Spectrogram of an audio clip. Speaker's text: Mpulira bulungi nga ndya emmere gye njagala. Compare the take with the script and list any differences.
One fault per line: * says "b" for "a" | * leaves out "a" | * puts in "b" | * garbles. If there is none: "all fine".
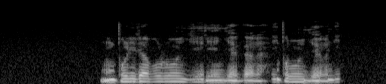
* leaves out "nga ndya emmere"
* garbles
